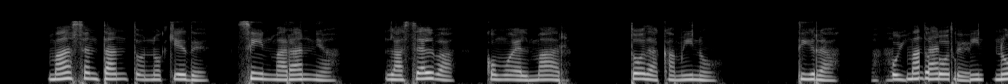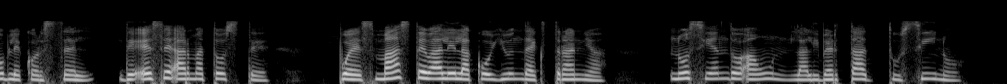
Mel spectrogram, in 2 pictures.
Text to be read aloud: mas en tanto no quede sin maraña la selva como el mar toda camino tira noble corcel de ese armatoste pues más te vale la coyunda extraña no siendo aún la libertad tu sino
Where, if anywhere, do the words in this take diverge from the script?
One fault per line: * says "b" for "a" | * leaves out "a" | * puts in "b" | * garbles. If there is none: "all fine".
* garbles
